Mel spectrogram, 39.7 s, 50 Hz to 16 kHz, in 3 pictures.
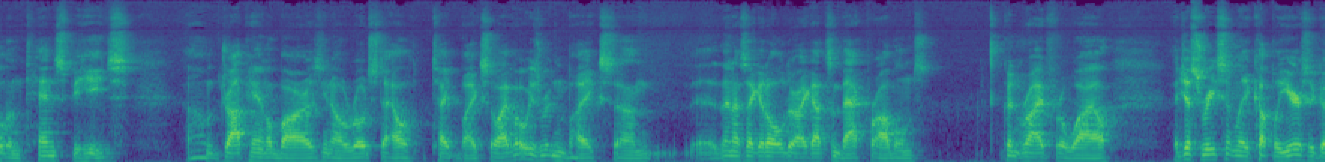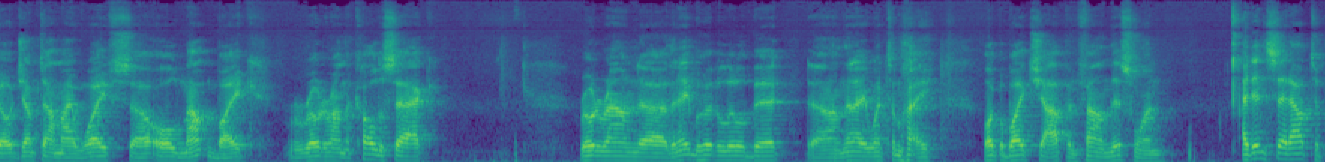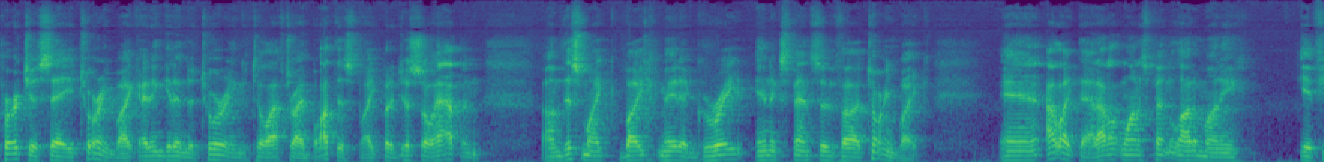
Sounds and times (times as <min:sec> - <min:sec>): Speech: 0:00.0 - 0:17.8, 0:19.0 - 0:25.0, 0:25.6 - 0:35.8, 0:36.5 - 0:39.7.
